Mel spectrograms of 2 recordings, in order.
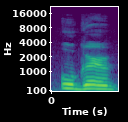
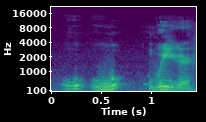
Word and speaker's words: Uyghur: this point millions of ugar muslims or i think they're pronounced weaker weaker yeah you're right yeah it has a w sound for whatever reason but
